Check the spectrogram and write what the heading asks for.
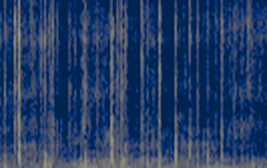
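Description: Scattered applause from a small seated audience: a few people clapping unevenly, with individual claps heard separately rather than as a dense roar.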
